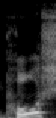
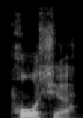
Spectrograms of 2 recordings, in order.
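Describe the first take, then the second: First: It is said the British way. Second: It is said a non-British way. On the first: This is how people in the UK say it. The speaker calls it right. "we say Porsche in the U K" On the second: This is how people outside the UK say it. The speaker calls it wrong.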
